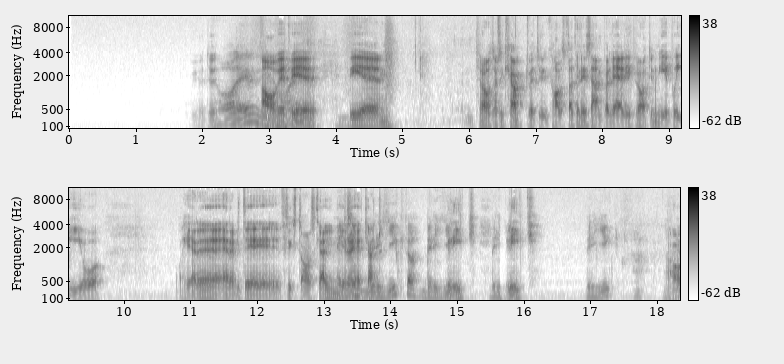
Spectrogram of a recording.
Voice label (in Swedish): Lysvik, dialekter; Svenska sagor; Folkminnen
